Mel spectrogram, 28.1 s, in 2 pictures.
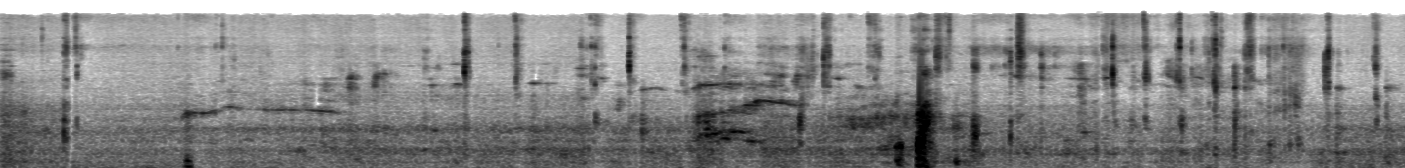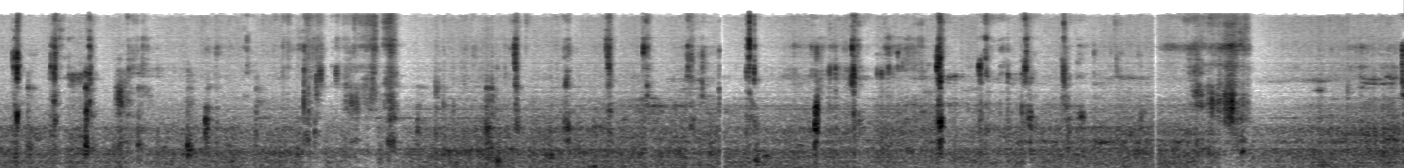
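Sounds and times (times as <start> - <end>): person chewing with smacking clicks: 4.2 - 7.0, 8.0 - 26.5.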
